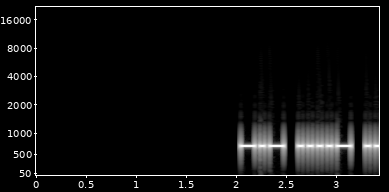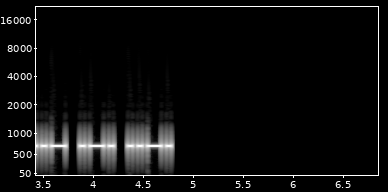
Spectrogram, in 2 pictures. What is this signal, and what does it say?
Morse code, heard as a keyed tone, about 25 wpm, 700 Hz. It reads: K4VRF
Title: USA Call Signs - 5 Characters - Repeated 2x - 25wpm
